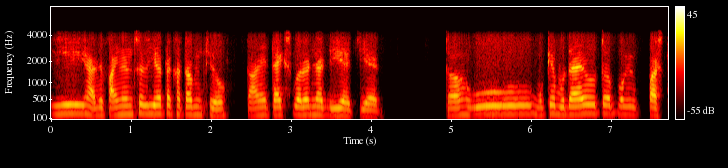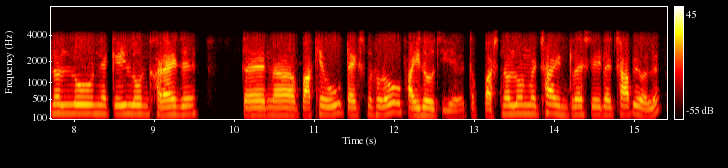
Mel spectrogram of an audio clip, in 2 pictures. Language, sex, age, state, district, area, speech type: Sindhi, male, 18-30, Gujarat, Kutch, rural, conversation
